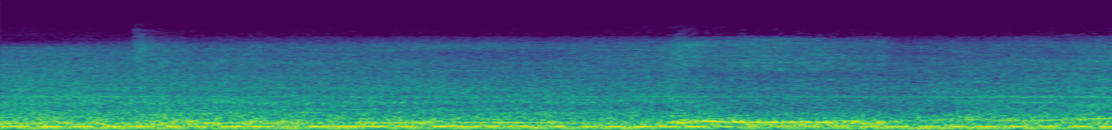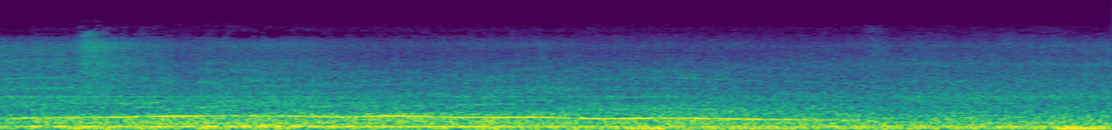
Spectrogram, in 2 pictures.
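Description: Motorhome's gasoline engine running as the coach pulls slowly onto a truck scale, a steady loud rumble whose pitch climbs about halfway through and drops back near the end.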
